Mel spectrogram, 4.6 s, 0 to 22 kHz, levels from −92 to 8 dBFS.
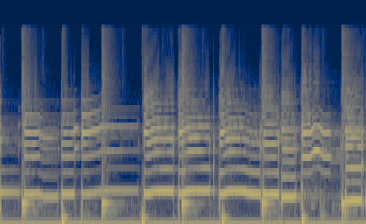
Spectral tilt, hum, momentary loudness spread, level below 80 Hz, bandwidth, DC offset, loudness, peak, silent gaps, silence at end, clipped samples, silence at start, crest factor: -4.5 dB/octave; none; 5 LU; -36 dBFS; 14.5 kHz; 2%; -23 LUFS; -8 dBFS; none; 0 s; under 0.1%; 0 s; 16 dB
